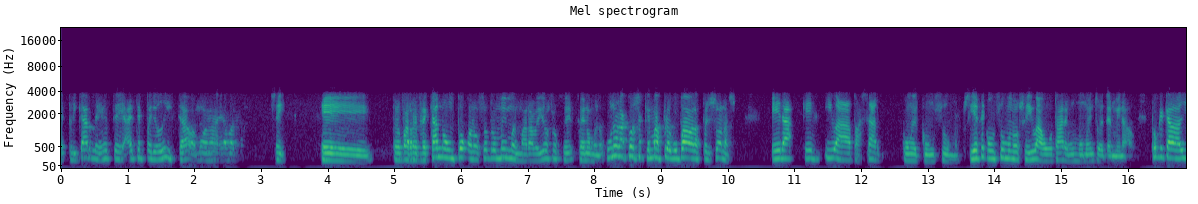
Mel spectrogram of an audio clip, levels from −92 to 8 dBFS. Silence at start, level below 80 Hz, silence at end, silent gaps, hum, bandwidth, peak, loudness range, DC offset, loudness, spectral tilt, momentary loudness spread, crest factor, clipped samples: 0 s; -80 dBFS; 0 s; none; none; 4 kHz; -10 dBFS; 3 LU; under 0.1%; -30 LUFS; -4 dB/octave; 12 LU; 20 dB; under 0.1%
